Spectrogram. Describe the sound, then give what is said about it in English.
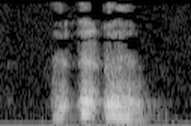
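Someone clears their throat mid-sentence during a spoken Bible reading, with three short rasping bursts in quick succession. The sound is fairly quiet and stands alone with no talk over it. “Let me get that thing out of my throat.”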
